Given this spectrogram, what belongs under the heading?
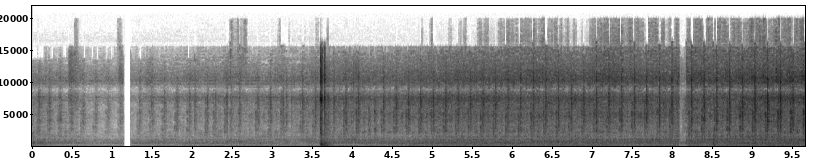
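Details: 1997 GMC Jimmy petrol engine idling with a steady, fairly regular knock; noise began after driving through a puddle in a rainstorm and persists days later, cause unknown.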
